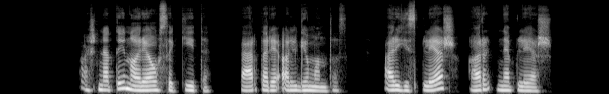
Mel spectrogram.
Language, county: Lithuanian, Alytus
